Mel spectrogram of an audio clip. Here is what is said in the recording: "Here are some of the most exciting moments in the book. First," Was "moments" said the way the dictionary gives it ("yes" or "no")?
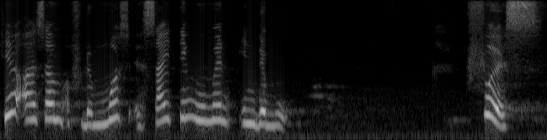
no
